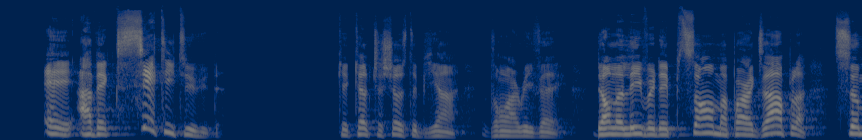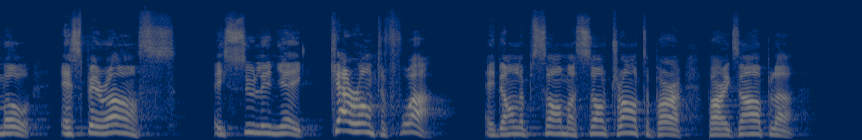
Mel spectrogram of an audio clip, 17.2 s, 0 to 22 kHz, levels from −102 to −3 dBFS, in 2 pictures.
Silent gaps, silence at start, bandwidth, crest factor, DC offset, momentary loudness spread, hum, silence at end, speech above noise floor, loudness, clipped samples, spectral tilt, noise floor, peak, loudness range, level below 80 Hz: 2.26-3.39 s, 5.86-5.93 s, 10.56-10.76 s, 13.26-13.46 s; 0.45 s; 16 kHz; 24 dB; under 0.1%; 14 LU; none; 0.7 s; over 36 dB; -53 LUFS; under 0.1%; -2.5 dB/octave; under -90 dBFS; -32 dBFS; 9 LU; under -90 dBFS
